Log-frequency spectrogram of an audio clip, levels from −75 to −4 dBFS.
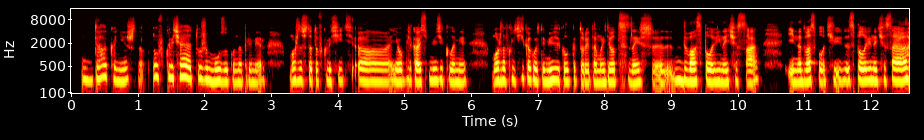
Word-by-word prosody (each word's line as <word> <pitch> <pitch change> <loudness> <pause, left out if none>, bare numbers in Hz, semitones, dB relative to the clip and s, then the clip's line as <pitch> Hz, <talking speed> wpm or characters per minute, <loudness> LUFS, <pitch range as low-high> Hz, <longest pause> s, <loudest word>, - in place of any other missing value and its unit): Да, 230 +3 -1
конечно. 215 -2 -4
Ну, 265 - +1
включая 255 -1 +2
ту 235 +1 -4
же 225 -1 0
музыку, 200 -1 0
например. 190 +1 -5 0.3
Можно 210 +1 -1
что-то 210 -1 -1
включить. 205 0 -6
А, 200 -1 +2
я 195 -1 +2
увлекаюсь 200 0 +2
мюзиклами. 200 -2 -2 0.3
Можно 210 +2 +3
включить 220 +2 -6
какой-то 215 -2 +2
мюзикл, 205 0 +2
который 190 -2 -3
там 190 0 0
идёт, 195 0 +1
знаешь, 190 -1 -2
э, 185 - -3
2,5 200 -2 +3
часа, 195 0 0 0.5
и 190 - +1
на 195 +1 +3
2 195 +1 +6
с 205 - -8
полочи 200 +1 -4
с 205 - -1
половиной 210 -1 +4
часа 210 +1 +5
205 Hz, 160 wpm, -21 LUFS, 195-215 Hz, 0.5 s, 2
